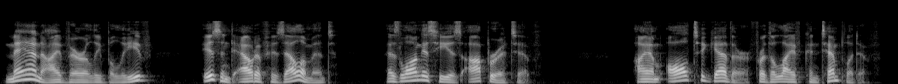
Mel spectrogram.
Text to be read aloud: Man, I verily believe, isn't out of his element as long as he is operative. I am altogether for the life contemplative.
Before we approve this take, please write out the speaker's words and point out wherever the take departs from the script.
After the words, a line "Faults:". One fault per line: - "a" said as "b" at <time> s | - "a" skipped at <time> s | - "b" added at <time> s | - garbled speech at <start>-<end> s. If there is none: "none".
Man, I verily believe, isn't out of his element as long as he is operative. I am altogether for the life contemplative.
Faults:
none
